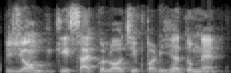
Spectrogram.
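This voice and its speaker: A man voicing an eccentric young man who scolds and lectures in a loud, mock-serious way. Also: medium pitch, lively intonation, normal speed, dull audio, a little hiss or hum, pitched above the performer's own voice, lightly acted. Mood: lecturing.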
